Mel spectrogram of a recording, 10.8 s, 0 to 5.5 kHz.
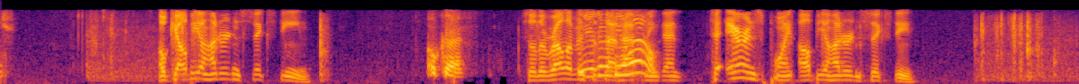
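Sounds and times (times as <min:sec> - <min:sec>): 
speech: 0:01.6 - 0:03.2, 0:04.3 - 0:09.2
computer keyboard typing: 0:09.8 - 0:10.6.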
